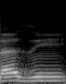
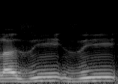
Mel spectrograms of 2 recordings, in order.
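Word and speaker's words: الذي: di surat al-ma'un ya karena sering dibaca seperti Huruf Zai Auro aital ladzi ladzi ya padahal di sini adalah huruf dzal ya huruf dzal dibaca diucapkan ujung lidah ditempelkan ke gigi seri bagian atas di ya tempelkan ujung lidah ke gigi seri bagian atas jadi bukan lazizi ya tidak ada dosisnya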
